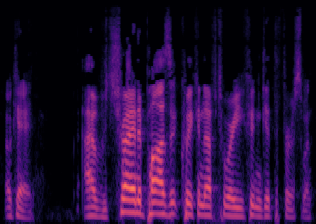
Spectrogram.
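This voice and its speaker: A man's voice: fairly high pitch, quick pace, a bit bright, no echo. Rambling, joking man hosting a podcast. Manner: rambling, self-mocking jokes. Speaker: podcast host. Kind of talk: casual sports podcast chat.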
